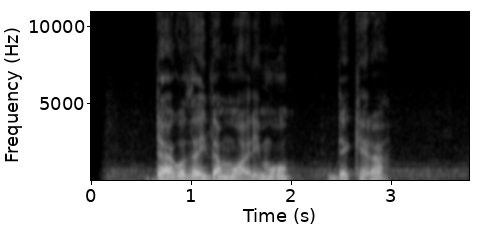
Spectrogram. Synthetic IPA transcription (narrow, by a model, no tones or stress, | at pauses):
daɣoðaiðamwaɾimo | dɛkɛɾa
